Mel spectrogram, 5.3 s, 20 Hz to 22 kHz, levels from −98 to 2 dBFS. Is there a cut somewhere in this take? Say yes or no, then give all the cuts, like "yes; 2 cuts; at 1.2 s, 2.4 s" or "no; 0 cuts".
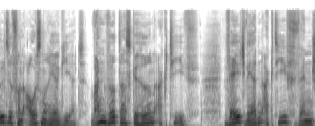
yes; 1 cut; at 4.1 s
